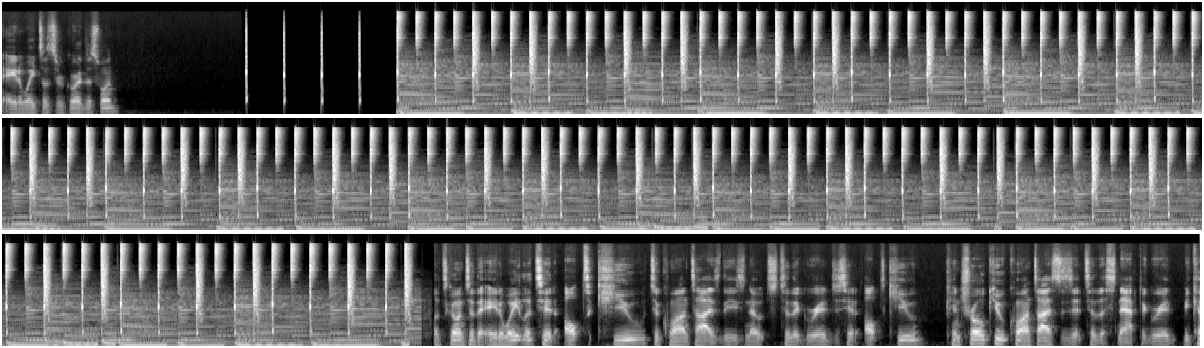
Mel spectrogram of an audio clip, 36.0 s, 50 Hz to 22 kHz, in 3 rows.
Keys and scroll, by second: 32.7 alt+q.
